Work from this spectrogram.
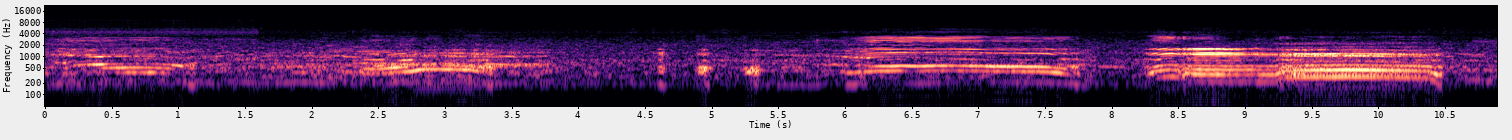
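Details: Red deer stags roaring repeatedly in the 2023 rut, rivals agitated around an injured dominant stag: groaning harmonic roars, then a quieter gap with a few clicks, followed by two loud, sustained bellowing roars in quick succession.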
